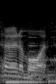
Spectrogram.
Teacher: R is dropped, so it's turn 'em on.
